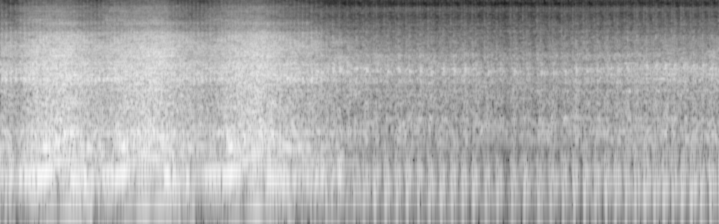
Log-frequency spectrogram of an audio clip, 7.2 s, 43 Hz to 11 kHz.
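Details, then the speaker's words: Yamaha Mio Sporty scooter after a rebuild with a 200 oversize piston and worn camshaft and rockers repaired without replacement. A brief rev settles to an idle with faint, even tapping about four times a second. The mechanic attributes the slight knock to a slightly worn connecting rod. "eh sedikit dentingan Nadia untuk suara area dalam mesinnya karena yaitu tadi stang piston untuk motor ini sedikit goblok"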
